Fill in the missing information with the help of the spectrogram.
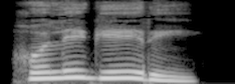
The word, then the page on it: ಹೊಲೆಗೇರಿ: holegēri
